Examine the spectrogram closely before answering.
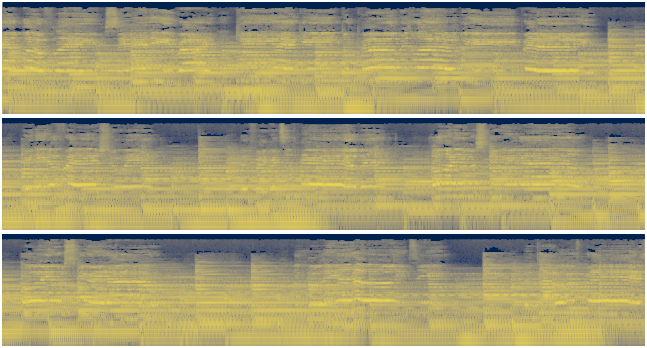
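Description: A young woman singing a slow song with vibrato, accompanying herself on a digital piano with sustained chords.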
